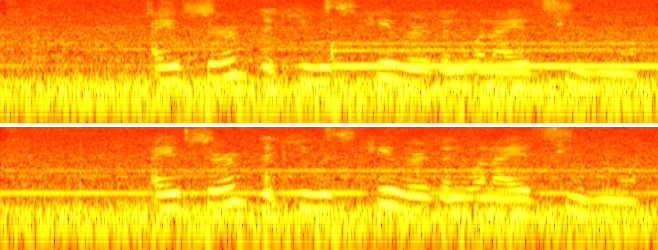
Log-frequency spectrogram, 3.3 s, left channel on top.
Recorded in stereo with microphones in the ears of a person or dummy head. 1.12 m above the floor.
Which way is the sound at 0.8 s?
10° right (ahead or behind).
